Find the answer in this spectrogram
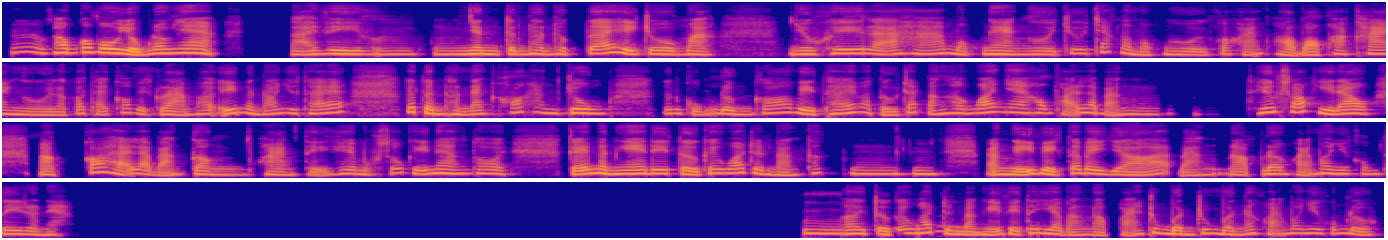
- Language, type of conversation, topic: Vietnamese, advice, Làm sao để vượt qua cảm giác bị từ chối?
- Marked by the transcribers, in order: other background noise; tapping; alarm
